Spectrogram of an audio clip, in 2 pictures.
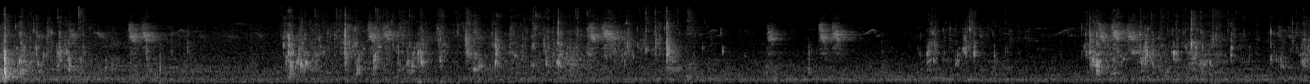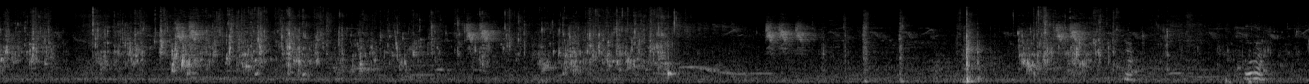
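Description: Water splashing and trickling in an aluminium basin as hands scoop it and pour it over a small monkey, in irregular bursts every second or two.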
